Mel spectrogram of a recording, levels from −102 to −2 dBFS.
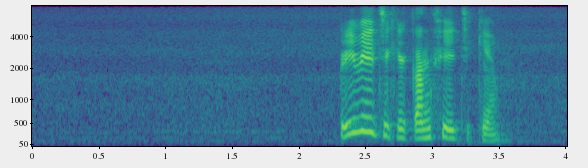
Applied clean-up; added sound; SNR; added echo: none; none; none; none.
